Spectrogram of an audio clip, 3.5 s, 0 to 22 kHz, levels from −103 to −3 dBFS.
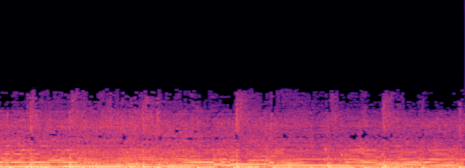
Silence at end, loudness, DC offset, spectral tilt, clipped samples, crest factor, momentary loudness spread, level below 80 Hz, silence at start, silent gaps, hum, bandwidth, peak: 0 s; -17 LUFS; under 0.1%; -7 dB/octave; under 0.1%; 14 dB; 3 LU; -28 dBFS; 0 s; none; none; 10 kHz; -2 dBFS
